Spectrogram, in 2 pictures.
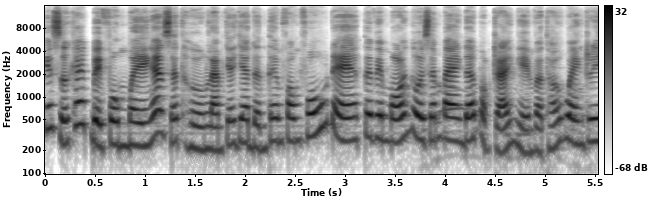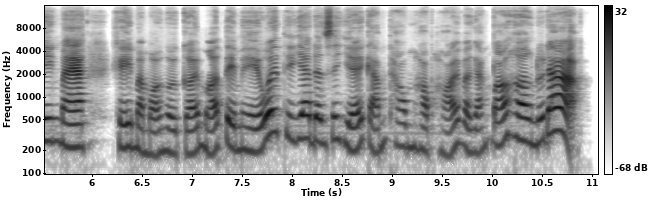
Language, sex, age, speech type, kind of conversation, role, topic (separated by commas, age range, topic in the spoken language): Vietnamese, female, 35-39, read, expert-assistant, expert, Vì sao cùng một câu nói nhưng ở miền Bắc và miền Nam lại có thể mang ý nghĩa khác nhau? Đâu là nguyên nhân dẫn đến sự mập mờ này?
